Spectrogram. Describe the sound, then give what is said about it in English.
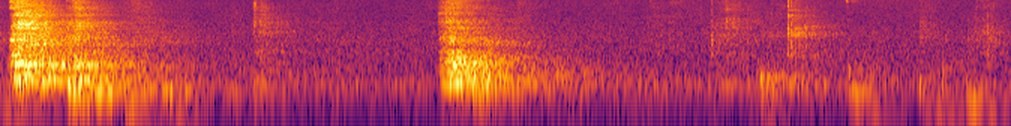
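A person coughs in a few separate, harsh bursts spaced seconds apart, with two stronger coughs followed by softer ones, fairly quiet, with no talking. “I'm coughing.”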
